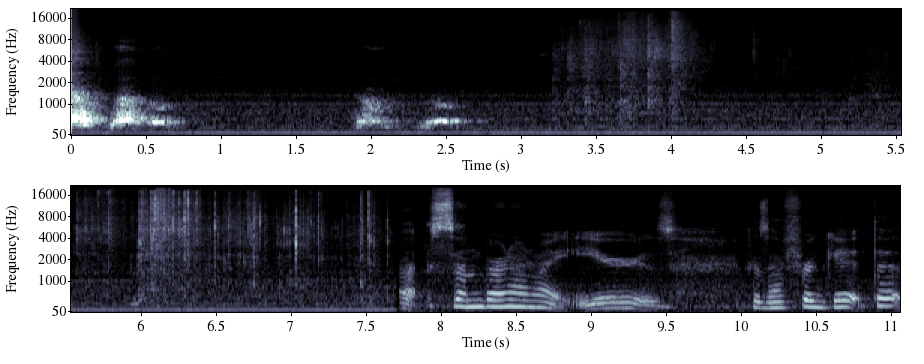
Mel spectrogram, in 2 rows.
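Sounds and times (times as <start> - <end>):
dog barking: 0.0 - 0.8, 1.9 - 2.8
rustling: 3.2 - 4.3, 5.4 - 7.7.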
